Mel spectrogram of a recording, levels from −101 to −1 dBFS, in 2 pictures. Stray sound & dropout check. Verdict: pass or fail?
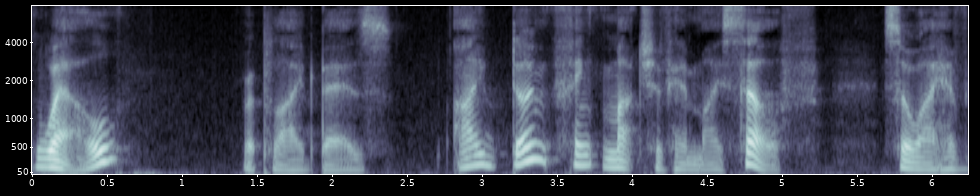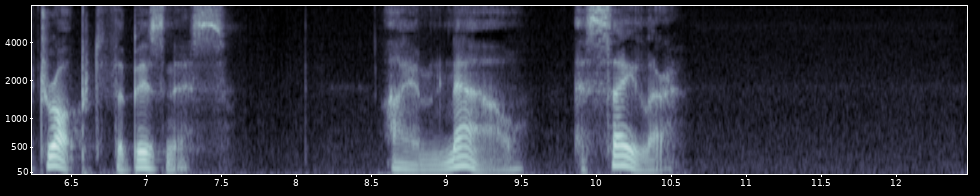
pass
